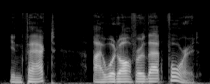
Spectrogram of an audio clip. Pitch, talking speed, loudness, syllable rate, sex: 120 Hz, 230 wpm, -19 LUFS, 5.9 syllables/s, male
